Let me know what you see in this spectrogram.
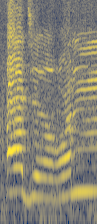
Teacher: अजरन, जीम हरूफ कलकला में से साकिन है तो इसलिए यहाँ पर कलकला खूब ज़ाहिर करेंगे, और रॉ पर 2 ज़बर की तनवीन है इसलिए रॉ को पुर पढ़ेंगे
